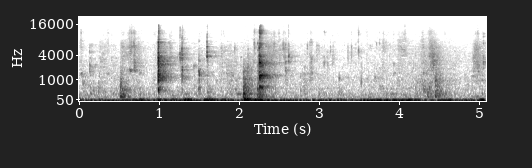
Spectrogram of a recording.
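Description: Mouth sounds of people chewing a dry, crumbly candy: scattered wet clicks and smacks, the loudest about one second and two seconds in.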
